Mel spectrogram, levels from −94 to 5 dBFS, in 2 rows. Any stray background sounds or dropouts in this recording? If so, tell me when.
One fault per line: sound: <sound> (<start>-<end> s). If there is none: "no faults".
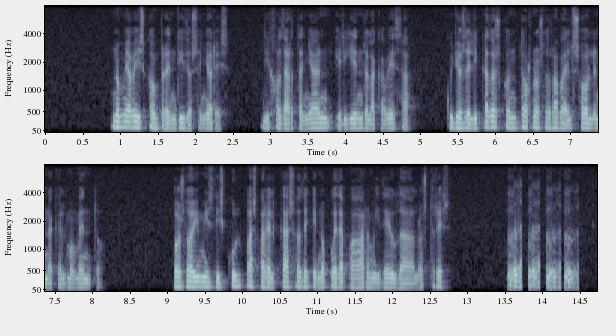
sound: laugh (13.5-14.5 s)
